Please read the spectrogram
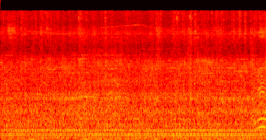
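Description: Semi truck's diesel engine running steadily with tyre and road noise on a gravel road, heard from inside the cab as a constant hum.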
